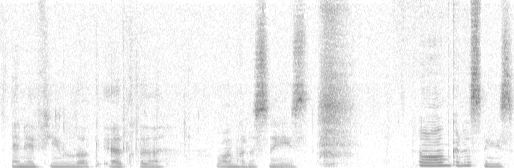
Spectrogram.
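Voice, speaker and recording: A woman's voice sits fairly low in pitch and sounds somewhat breathy. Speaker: craft demonstrator. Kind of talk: tutorial. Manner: sometimes gets very quiet; casual, hesitant with fillers.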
